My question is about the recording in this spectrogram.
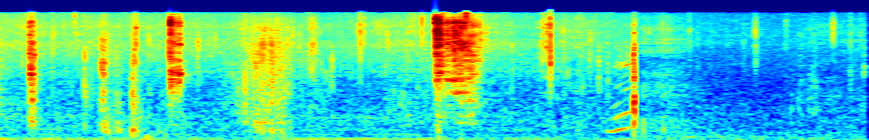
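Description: A metal fork stirring and scraping chili in a cast iron Dutch oven: a few separate scrapes, the strongest about two seconds in.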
